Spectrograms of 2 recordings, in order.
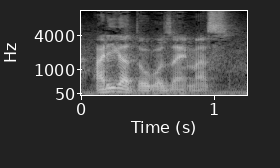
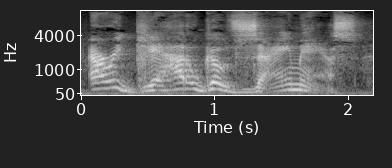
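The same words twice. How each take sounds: First: Arigato gozaimasu fast, low and clipped, native style. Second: Arigato gozaimasu higher, louder, Anglicised; cringy Arigato gozaimasu. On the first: Teacher showing the real Arigato gozaimasu. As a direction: rattle off Arigato gozaimasu naturally. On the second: Teacher mocking the wrong Arigato gozaimasu. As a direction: overdo Arigato gozaimasu like a tourist. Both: Shown as a demonstration. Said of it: "Totally different".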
